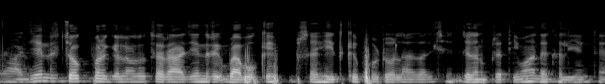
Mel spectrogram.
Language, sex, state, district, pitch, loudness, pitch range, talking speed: Maithili, male, Bihar, Madhepura, 120 Hz, -22 LUFS, 115-125 Hz, 180 wpm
